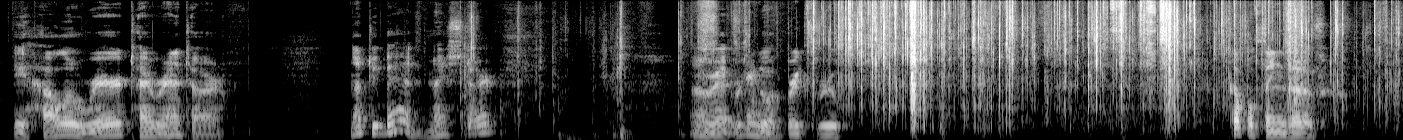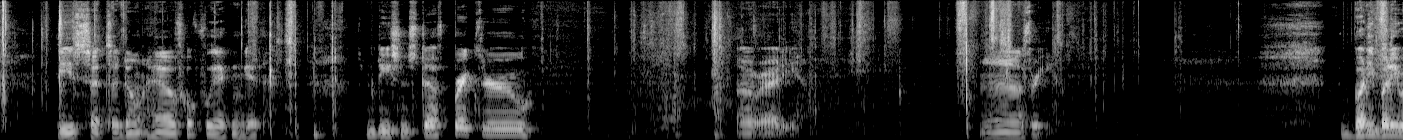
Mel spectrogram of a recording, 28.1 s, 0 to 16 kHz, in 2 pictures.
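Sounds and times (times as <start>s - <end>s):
cards sliding and rustling: 4.6s - 14.7s, 16.4s - 17.5s, 19.9s - 25.5s, 27.7s - 28.0s
foil wrapper crinkling torn open: 6.9s - 14.7s.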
